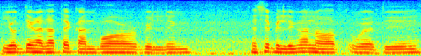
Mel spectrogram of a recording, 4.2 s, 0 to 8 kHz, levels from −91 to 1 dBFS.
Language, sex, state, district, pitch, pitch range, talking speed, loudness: Chakma, male, Tripura, West Tripura, 135 Hz, 130-140 Hz, 155 wpm, -16 LUFS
